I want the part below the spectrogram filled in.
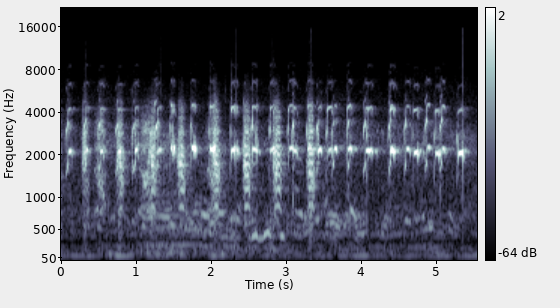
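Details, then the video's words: Blacksmith lapwings dive-bombing a Tawny eagle at Okaukuejo Resort wildlife waterhole, giving sharp metallic clinking alarm notes in rapid, slightly uneven succession, about twenty in under six seconds, with faint low rumbles beneath. "Tawny Eagle dive bombed by Blacksmith Lapwings"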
